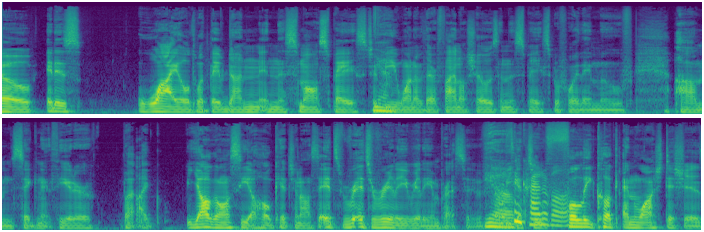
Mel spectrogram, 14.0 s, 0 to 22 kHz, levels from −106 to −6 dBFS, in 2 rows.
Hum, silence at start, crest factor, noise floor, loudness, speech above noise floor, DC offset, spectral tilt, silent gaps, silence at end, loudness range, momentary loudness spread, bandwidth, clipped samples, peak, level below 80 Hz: none; 0 s; 22 dB; -57 dBFS; -24 LUFS; 34 dB; under 0.1%; -5.5 dB/octave; none; 0 s; 11 LU; 17 LU; 19 kHz; under 0.1%; -2 dBFS; -48 dBFS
